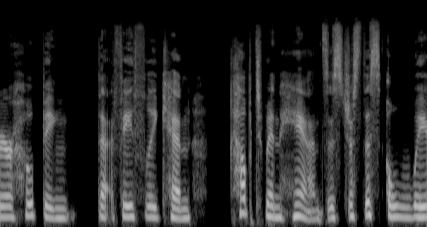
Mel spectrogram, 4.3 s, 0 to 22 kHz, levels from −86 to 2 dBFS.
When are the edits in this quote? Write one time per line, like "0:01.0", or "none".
none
